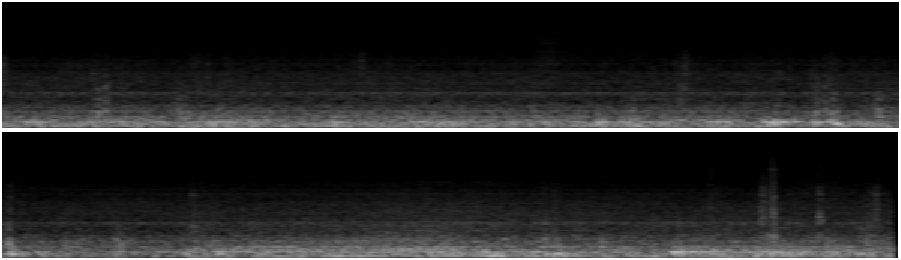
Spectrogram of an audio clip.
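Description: A car engine hums steadily while driving slowly through city traffic.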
